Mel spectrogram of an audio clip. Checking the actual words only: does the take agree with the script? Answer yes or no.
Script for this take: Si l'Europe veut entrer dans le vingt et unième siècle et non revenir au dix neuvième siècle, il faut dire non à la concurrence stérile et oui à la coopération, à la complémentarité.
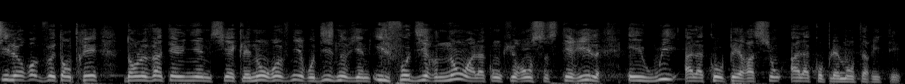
no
